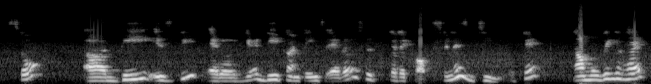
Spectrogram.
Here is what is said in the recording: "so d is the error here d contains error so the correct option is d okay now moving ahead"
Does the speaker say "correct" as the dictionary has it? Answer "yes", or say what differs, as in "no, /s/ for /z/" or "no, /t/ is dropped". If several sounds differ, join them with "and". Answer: no, /t/ is dropped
